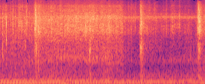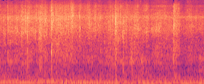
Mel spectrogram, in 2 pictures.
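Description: Brush being cleared with a parang: irregular sharp cracks and snaps of cut branches and twigs, about one or two a second, over a steady low rumble and a steady high hiss.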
